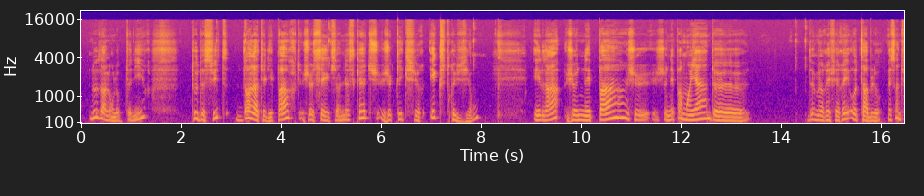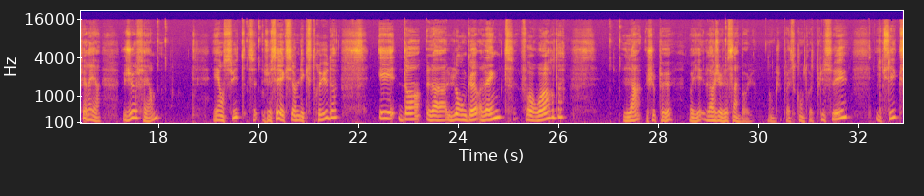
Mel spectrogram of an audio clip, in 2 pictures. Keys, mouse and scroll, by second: 2.7 click, 4.8 click, 7.6 click, 14.2 click, 17.9 click, 19.7 click, 27.0 click, 29.1 click, 31.1 ctrl+v, 31.1 ctrl+v, 32.3 x, 32.3 x, 32.4 x.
